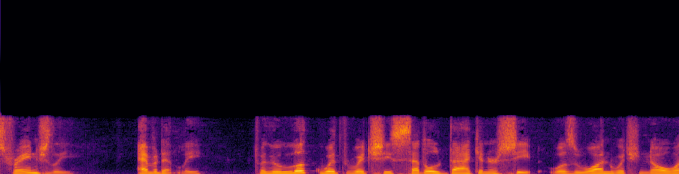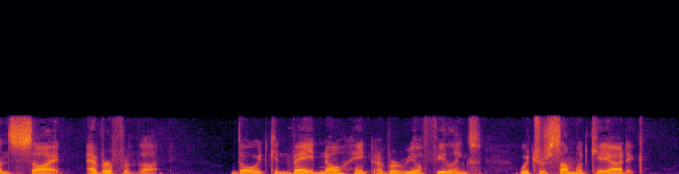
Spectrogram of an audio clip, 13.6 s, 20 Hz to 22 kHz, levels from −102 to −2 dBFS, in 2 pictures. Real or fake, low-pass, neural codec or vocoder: fake; 7.2 kHz; codec, 24 kHz, 0.9 kbps, WavTokenizer, medium speech release version 2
